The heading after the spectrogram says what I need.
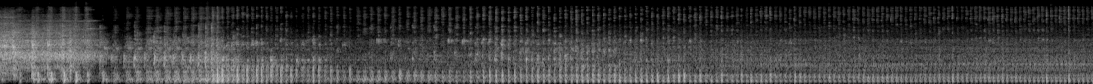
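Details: VIP 50cc Future Champion Chinese scooter after repairs and full reassembly: engine fires, revs briefly, then settles into a steady even buzzing idle with no knocks or rattles; running fine.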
